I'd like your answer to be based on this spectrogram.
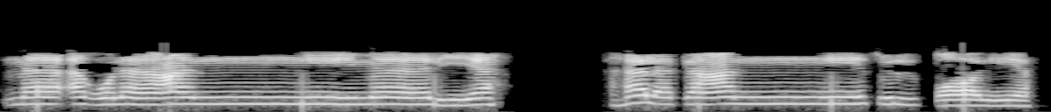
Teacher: الموطن الثاني مختلف فيه أيضا في سورة الحاقة في قوله تعالى ما أغنى عني ماليه هلك عني سلطانيه، فيسكت على كلمة ماليه سكتة لطيفة بمقدار حركتين بغير تنفس، ثم يكمل ما أغنى عني سلطانيه.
